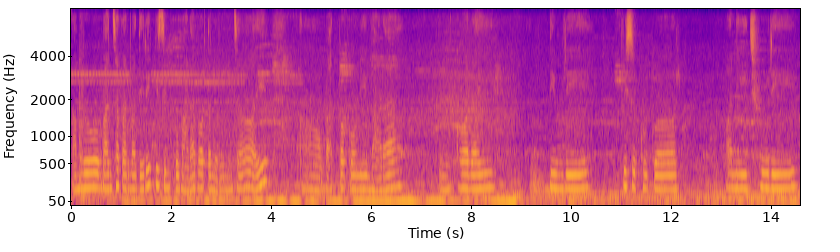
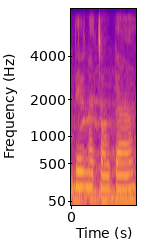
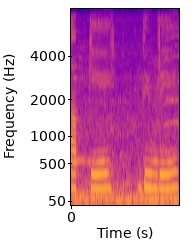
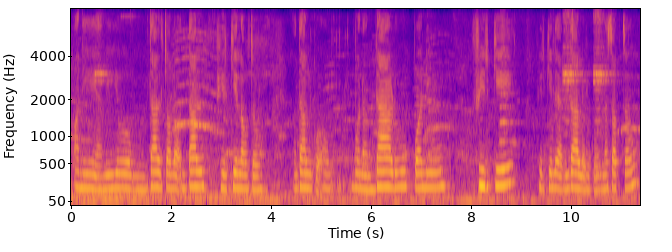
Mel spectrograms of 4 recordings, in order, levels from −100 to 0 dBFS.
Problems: constant background noise, continuous background conversations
